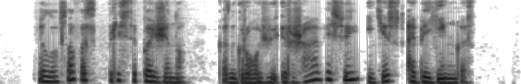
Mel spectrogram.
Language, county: Lithuanian, Vilnius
